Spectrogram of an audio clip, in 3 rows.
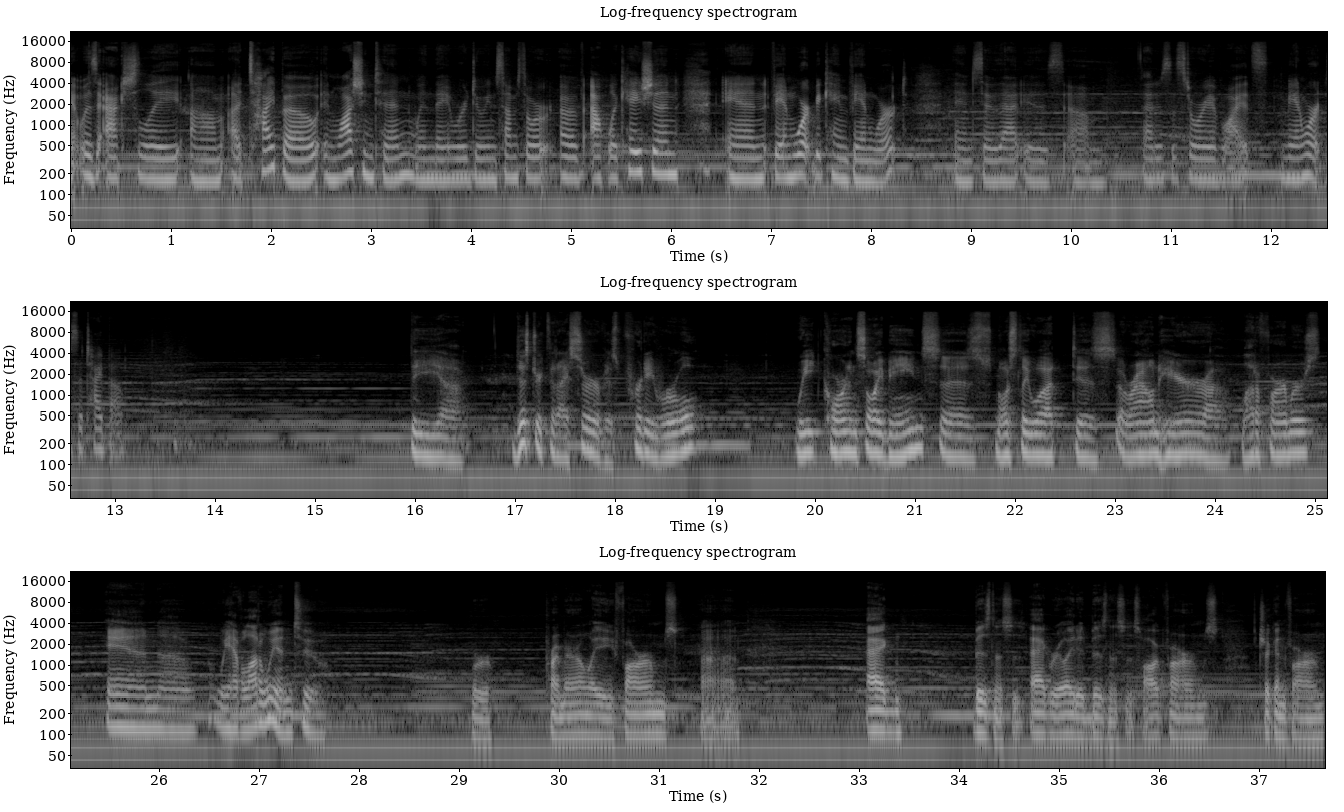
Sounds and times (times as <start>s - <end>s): Music: 0.0s - 37.6s.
